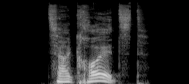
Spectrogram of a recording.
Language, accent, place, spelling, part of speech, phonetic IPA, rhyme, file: German, Germany, Berlin, zerkreuzt, verb, [ˌt͡sɛɐ̯ˈkʁɔɪ̯t͡st], -ɔɪ̯t͡st, De-zerkreuzt.ogg
- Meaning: 1. past participle of zerkreuzen 2. inflection of zerkreuzen: second-person plural present 3. inflection of zerkreuzen: third-person singular present 4. inflection of zerkreuzen: plural imperative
